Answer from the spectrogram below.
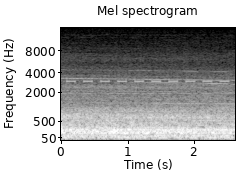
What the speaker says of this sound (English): That's the inner marker indicator. You're hearing beep.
